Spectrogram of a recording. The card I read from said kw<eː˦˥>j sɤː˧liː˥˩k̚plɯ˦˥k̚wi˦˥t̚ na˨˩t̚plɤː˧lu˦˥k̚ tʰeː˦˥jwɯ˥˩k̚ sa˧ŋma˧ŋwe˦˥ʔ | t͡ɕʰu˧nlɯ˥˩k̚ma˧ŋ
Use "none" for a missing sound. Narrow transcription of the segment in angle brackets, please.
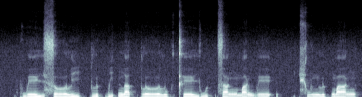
eː˦˥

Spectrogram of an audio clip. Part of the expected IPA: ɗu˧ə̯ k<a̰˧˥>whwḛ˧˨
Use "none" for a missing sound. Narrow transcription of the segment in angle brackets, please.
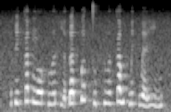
a˧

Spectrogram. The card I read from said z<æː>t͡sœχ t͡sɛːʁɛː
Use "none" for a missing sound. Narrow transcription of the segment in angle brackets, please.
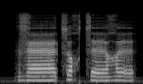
æː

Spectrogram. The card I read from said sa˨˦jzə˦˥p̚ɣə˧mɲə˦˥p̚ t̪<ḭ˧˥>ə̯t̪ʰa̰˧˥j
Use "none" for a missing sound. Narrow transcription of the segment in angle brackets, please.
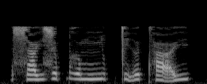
ḭ˧˥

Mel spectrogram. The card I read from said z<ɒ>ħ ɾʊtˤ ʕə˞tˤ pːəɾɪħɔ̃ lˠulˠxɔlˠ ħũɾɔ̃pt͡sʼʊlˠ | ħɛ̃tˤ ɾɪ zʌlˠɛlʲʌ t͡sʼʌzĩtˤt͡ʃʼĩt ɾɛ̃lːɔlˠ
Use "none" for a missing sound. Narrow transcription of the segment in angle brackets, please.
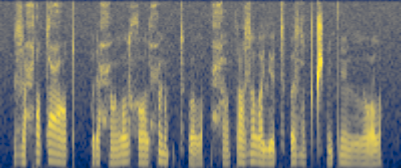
ʌ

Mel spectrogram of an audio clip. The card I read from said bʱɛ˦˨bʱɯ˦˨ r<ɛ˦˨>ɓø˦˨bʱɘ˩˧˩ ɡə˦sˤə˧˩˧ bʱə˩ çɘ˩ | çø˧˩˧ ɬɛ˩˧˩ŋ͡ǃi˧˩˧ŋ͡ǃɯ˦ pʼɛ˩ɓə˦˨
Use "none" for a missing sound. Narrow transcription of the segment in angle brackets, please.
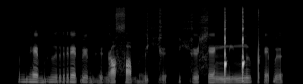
ɛ˦˨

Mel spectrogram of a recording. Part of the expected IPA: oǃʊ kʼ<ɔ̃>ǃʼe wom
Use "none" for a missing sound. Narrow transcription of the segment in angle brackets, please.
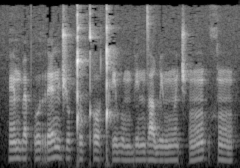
ɔ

